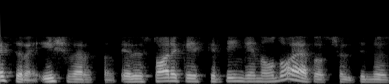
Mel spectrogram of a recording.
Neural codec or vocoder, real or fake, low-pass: none; real; 3.6 kHz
